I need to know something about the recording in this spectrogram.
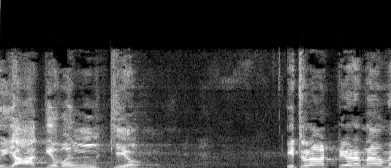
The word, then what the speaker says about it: याज्ञवल्क्य: आधा क य आधा ल आधा क दो दो आधा है शुद्ध उच्चारण करिए तो याज वल क इतना टेढ़ नाम है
